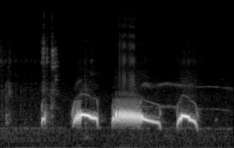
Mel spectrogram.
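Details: Spotted dove used as a decoy, cooing in the morning to lure wild doves: a short opening note, a steady hooting coo, a long throbbing coo that slides down at its end, then a final arched coo, against a silent background.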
